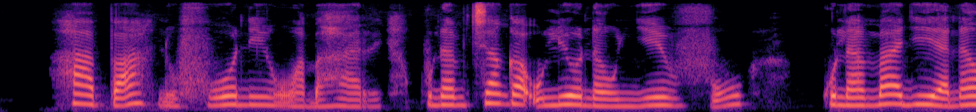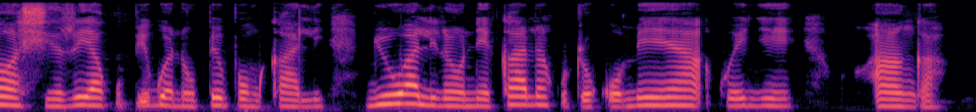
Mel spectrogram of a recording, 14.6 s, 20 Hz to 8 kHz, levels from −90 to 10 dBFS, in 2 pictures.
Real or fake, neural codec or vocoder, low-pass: real; none; 7.2 kHz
